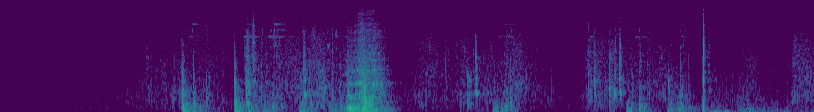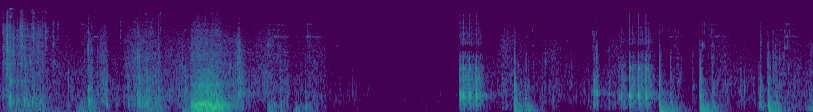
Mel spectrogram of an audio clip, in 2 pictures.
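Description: A wooden drawer slides open and shut.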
